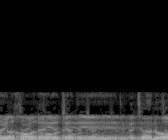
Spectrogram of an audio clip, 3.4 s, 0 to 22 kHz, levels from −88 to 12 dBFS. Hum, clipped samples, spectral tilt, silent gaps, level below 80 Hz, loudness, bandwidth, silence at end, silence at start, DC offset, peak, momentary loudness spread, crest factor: none; under 0.1%; -6.5 dB/octave; none; -64 dBFS; -25 LUFS; 7.8 kHz; 0 s; 0 s; under 0.1%; -10 dBFS; 5 LU; 14 dB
